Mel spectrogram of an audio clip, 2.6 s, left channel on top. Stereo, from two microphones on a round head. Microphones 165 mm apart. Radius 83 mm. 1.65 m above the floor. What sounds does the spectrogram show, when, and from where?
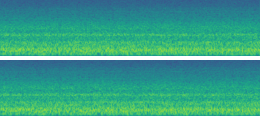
Only background noise.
